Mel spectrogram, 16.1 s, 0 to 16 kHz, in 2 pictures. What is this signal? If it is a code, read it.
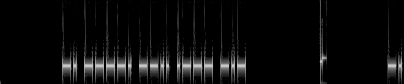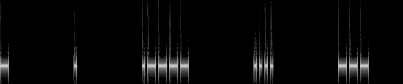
Morse code, heard as a keyed tone, about 21 wpm, spaced as for 9 wpm, 700 Hz. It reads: N9ZJK KE1HO
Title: USA Call Signs - 5 Characters - 8x Character Spacing - 22wpm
